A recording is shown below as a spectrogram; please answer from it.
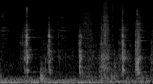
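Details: High-mileage Volvo XC90 while accelerating, straight and in turns: sharp light irregular clicks, several per second, over low engine hum, gone when coasting or idling; owner suspects a failed driveshaft CV joint.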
